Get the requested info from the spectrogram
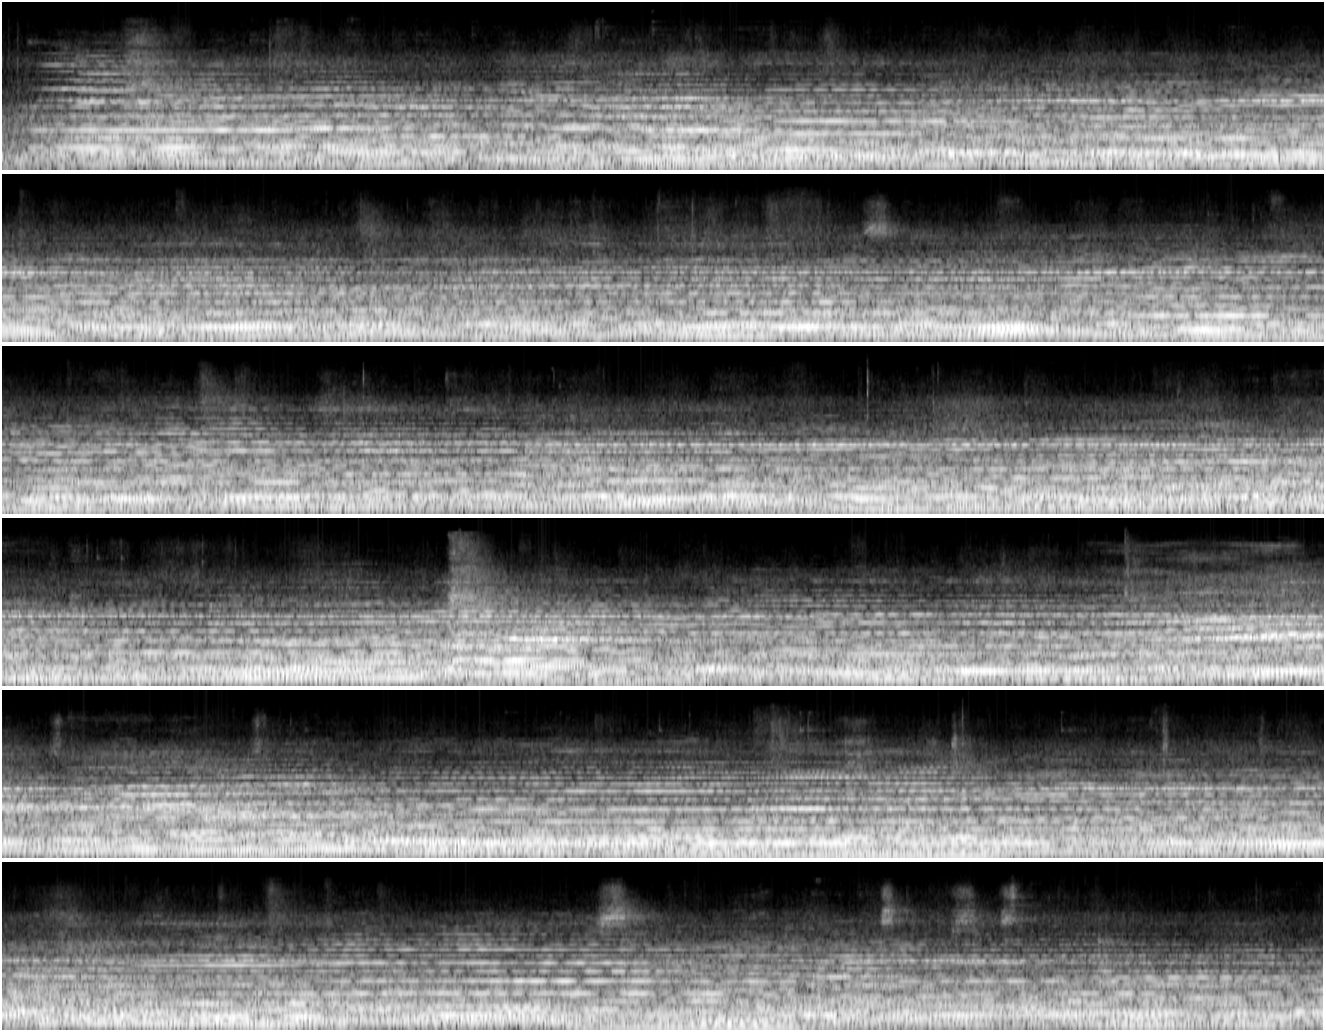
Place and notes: Altamura BA, Italie - a wedding ceremony
a wedding ceremony in the cathedral of Altamura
